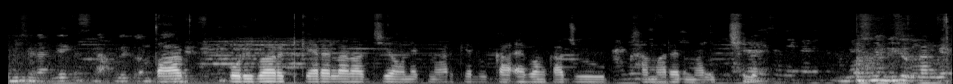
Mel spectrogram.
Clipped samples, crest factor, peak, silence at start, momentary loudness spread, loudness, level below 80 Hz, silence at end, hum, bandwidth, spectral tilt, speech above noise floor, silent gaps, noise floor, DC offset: under 0.1%; 20 dB; 0 dBFS; 0.1 s; 18 LU; -21 LUFS; -40 dBFS; 0 s; none; 11.5 kHz; -7.5 dB/octave; 19 dB; none; -40 dBFS; under 0.1%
